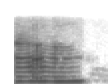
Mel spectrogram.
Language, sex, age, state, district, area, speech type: Maithili, female, 45-60, Bihar, Darbhanga, urban, conversation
